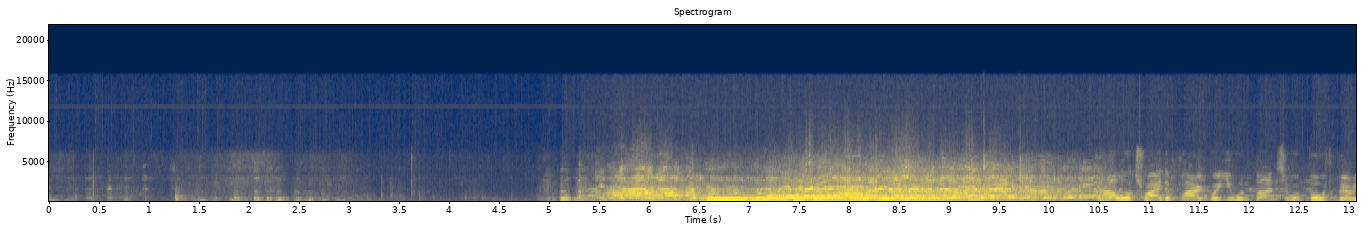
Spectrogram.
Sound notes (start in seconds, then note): 4.6 audience laughing; 5.6 Bonzo howling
